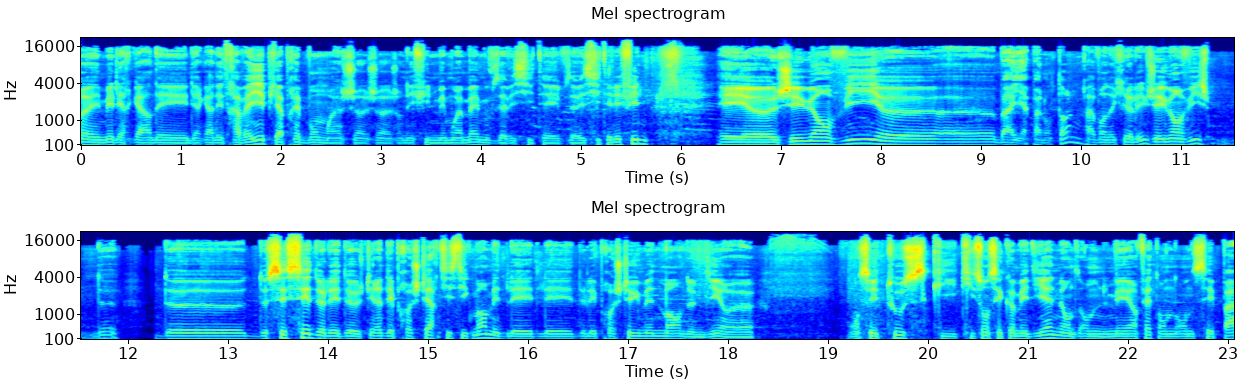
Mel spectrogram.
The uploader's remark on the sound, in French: En direct du salon du livre dimanche 2 octobre 2022. Était sur les radios de la FRAMA en direct du salon du livre. Faites Lire 2022.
